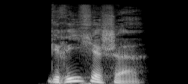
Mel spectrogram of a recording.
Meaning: inflection of griechisch: 1. strong/mixed nominative masculine singular 2. strong genitive/dative feminine singular 3. strong genitive plural
- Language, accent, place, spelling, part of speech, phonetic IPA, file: German, Germany, Berlin, griechischer, adjective, [ˈɡʁiːçɪʃɐ], De-griechischer.ogg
